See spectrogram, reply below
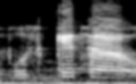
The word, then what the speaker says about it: Bruschetta: Also kannst du ja im Italienischen H macht H. Wenn dann nach dem C ein H kommt, dann wird das K ausgesprochen. Also Bruschetta und Latte Macchiato und nicht Latte Macchiato oder so eine Scheiße.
